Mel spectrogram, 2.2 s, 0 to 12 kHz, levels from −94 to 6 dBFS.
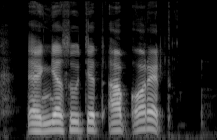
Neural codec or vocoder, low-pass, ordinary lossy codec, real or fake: none; none; none; real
